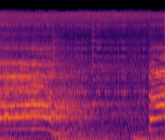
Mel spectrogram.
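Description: A man's drawn-out frightened scream, held on one high pitch and dying away within the first second.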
